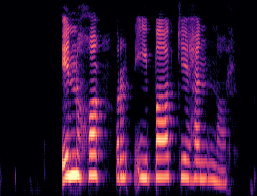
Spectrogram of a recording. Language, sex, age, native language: Icelandic, male, 8, Icelandic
